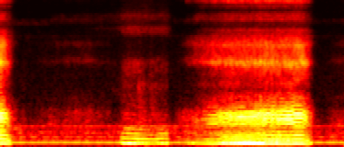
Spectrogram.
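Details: Deliberately performed relaxing snore through the nose with the mouth closed: two low, rumbling snoring breaths, the second longer and louder, over a steady low hum. Closed-mouth snoring.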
